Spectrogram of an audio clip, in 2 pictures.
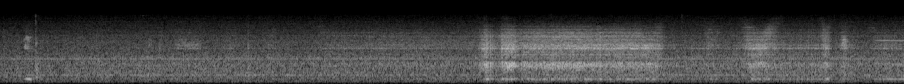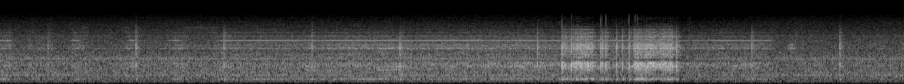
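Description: Murphy TA154 five-valve AM/shortwave radio being tuned between stations: steady static hiss from the loudspeaker. There are two brief louder bursts of noise, about five and fifteen seconds in, and a thin steady high whistle through the second half.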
